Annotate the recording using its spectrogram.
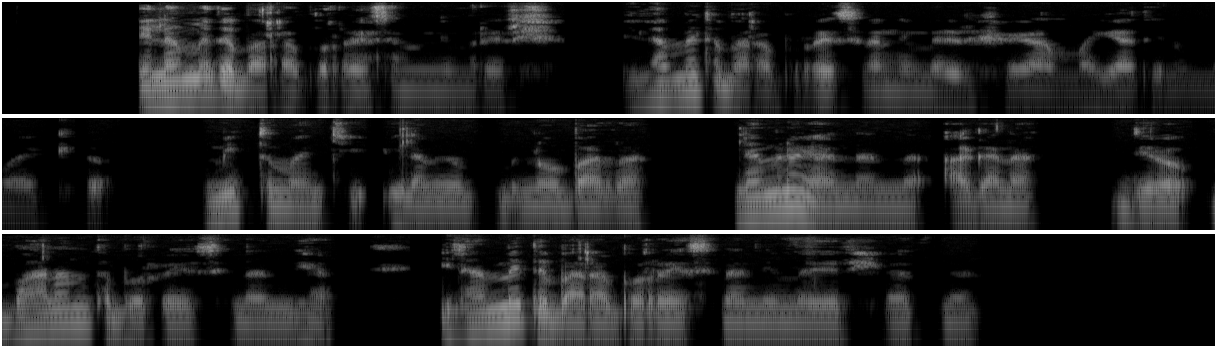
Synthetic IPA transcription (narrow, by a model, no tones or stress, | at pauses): ʔɪlɐmːɛt̪ɛbɐrːɐbɔrːeːsɪnɐnːɪmɪɾeːɾʃɐ̥ | ʔɪlɐmːɛt̪ɛbɐrːɐbɔrːeːsːɪnɐnːɪmɪɾeːɾʃɐjamːɐjaːt̪ɛnʊmːɐɛkːɪ̥d̪ɔ | mɪt̪ːʊmɐnt͡ʃɪɪlɐmɪnnɔbɐrːɐ | ɪlɐmɪnɔjanːɐnːɐʔɐ̰ɡɐnɐ | d̪ɪɾɔbaːlɐmt̪ɐbɔrːeːsɪnɐnːɪhɐ | ɪlɐmːɛt̪ɛbɐrːɐbɔrːeːsːɪnɐnːɪmɪɾeːɾʃɪjɐt̪ɪnɐn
